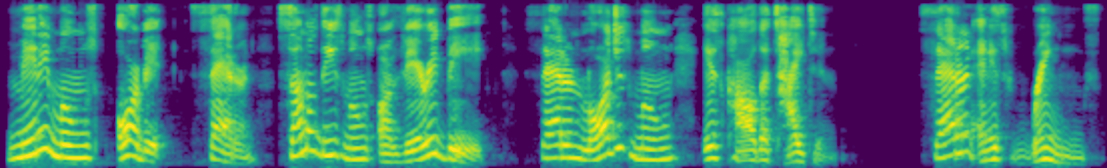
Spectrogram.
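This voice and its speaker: A woman reading a nonfiction book aloud to children in a deliberate, instructive way. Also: medium pitch, very animated, fairly bright tone. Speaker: volunteer children's book reader. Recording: dull, lo-fi sound.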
